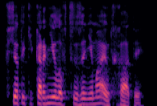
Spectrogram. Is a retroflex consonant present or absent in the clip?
absent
